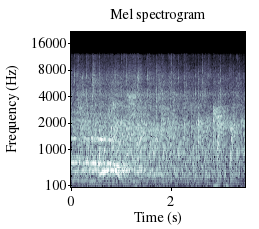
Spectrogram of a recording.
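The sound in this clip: Audience applause at the Pacific Astronomy and Telescope Show in Pasadena, California, from a crowd of amateur astronomers: a dense, steady wash of clapping that holds at an even level throughout.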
